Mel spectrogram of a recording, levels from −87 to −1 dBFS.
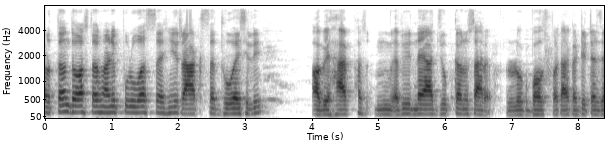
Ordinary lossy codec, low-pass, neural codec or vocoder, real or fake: Opus, 64 kbps; 7.2 kHz; none; real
